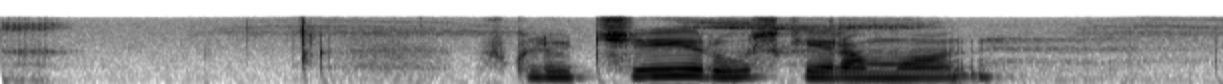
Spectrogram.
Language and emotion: Russian, sad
